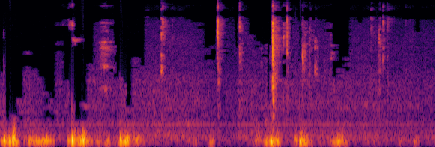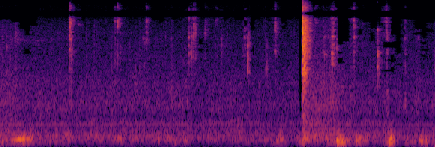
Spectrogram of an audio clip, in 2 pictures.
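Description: Screws being driven back into the plastic underside of a laptop case by hand: irregular small clicks and ticks of the screwdriver and screws, with dull knocks of handling the casing in the first few seconds.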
